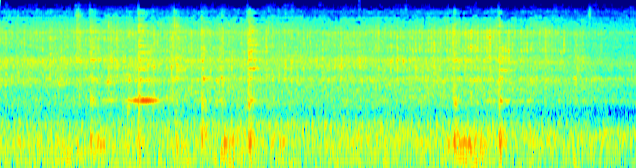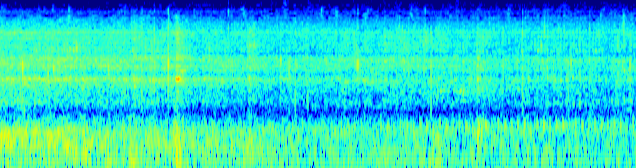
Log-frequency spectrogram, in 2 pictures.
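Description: Rake of railway passenger coaches rolling past at low speed: a low rumble of wheels on rail with a few knocks and a brief squeal in the first half, fading steadily as the train draws away.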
